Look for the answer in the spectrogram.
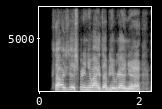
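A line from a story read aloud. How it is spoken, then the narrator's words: Shouting. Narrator (Russian): закричал Ковалев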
